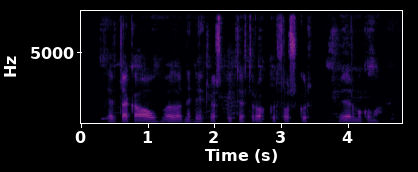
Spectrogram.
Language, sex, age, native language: Icelandic, male, 40-49, Icelandic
